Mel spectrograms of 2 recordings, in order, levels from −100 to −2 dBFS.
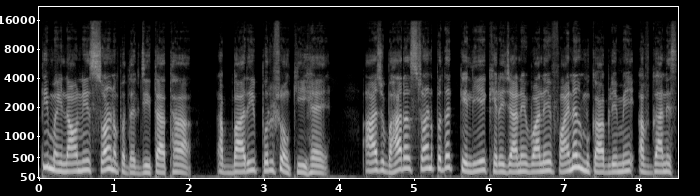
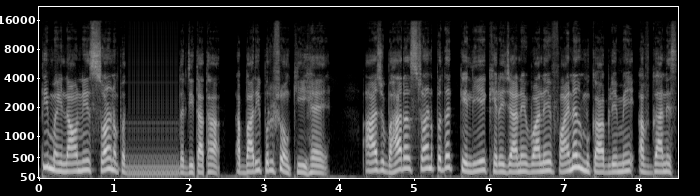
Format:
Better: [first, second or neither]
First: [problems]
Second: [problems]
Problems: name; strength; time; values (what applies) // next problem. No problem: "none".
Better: first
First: none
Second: audio freezing; at 1 s for 0.5 s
